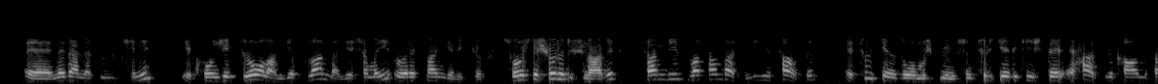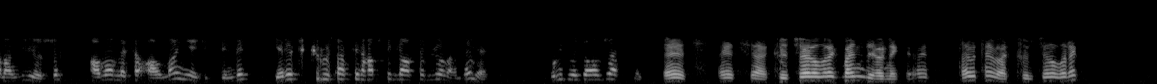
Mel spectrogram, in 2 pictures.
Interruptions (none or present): none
